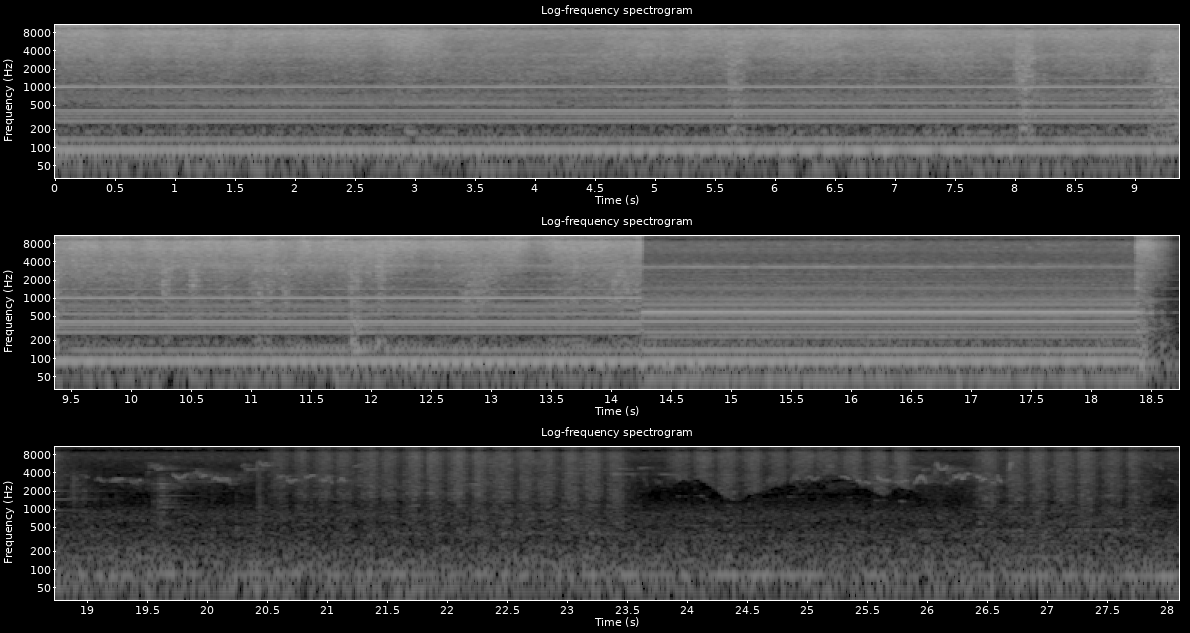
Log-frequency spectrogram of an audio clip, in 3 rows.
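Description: A small motorised hand tool runs steadily, with a change in its pitch about 14 seconds in. It is switched off suddenly about 18 seconds in, leaving only a low hiss.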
